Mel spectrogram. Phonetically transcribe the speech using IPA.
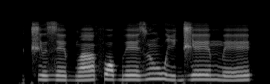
t͡ʃɨ˨ze˨bã˨˦ fɔ˧beː˧ zũ˦wi˨ d͡ʒeː˦ me˨˦

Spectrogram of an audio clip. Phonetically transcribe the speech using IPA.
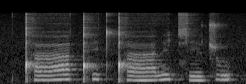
ǃʰaː ǃʰetǃʰaːðe t͡ɕʰeʈ͡ʂʊ

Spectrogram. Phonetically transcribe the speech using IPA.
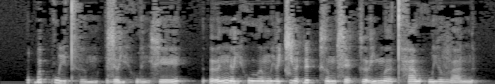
ɓə˦˥p̚kwi˧t̪ʰə̤˨˩m | zə˧˩jhwə̤˨˩nxe˨˦ | ʔə̰ː˧˥nə˨˦j hwu˧ə̯mi˨˦ə̯t͡ɕɨ˨˦ə̯ ɗə˦˥t̚xə˧msɛ˧˩ kə̰ː˧˥jməː˧t̪ʰa˧w hwi˧ə̯va˧˩˨n

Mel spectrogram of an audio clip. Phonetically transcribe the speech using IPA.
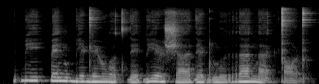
ɓiː˦ k͡pe˦nɡ͡bi˨ɖi˨ɭ wo˨tɗe˨ɓiː˦˨ɭ ʃæː˨ɗe˨ɖŋ͡mu˨ræ˦ næ˨kʈɒː˨ɖ

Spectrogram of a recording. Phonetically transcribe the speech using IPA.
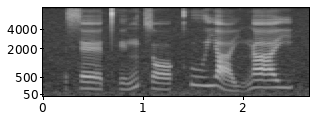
sɛː˨t̪ʰɪ˨˥ŋt͡sɔː˨ kʰuː˥jaː˨˩jŋaː˥j

